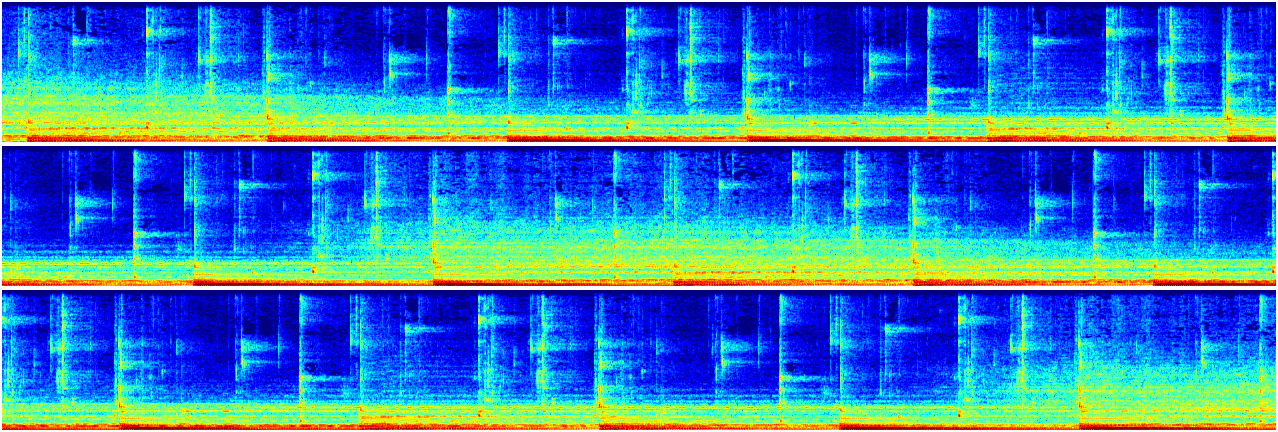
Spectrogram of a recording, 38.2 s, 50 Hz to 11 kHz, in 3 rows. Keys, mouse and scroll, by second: 0.3 x, 2.3 click, 2.7 click, 3.6 middle click, 4.2 shift+middle click, 5.6 click, 5.9 middle click, 6.9 middle click, 7.6 shift+click, 10.3 alt+shift+click, 11.2 ctrl+z, 12.0 alt+shift+click, 14.0 ctrl+z, 15.3 alt+z, 15.8 middle click, 16.7 2, 18.8 b, 21.3 middle click, 22.3 middle click, 23.4 shift+click, 24.5 ctrl+e, 27.2 middle click, 28.0 middle click, 28.5 2, 29.1 click, 30.2 click, 31.1 middle click, 31.4 alt+z, 31.8 middle click, 32.3 alt+z, 34.3 middle click, 34.6 f, 35.0 middle click, 36.3 alt+click, 36.9 middle click.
